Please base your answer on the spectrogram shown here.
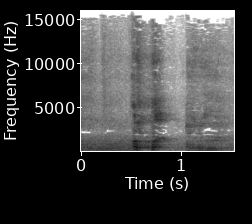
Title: Girl coughing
